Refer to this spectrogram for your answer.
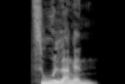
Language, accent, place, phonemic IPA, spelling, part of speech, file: German, Germany, Berlin, /ˈt͡suːˌlaŋən/, zulangen, verb, De-zulangen.ogg
- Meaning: to help oneself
